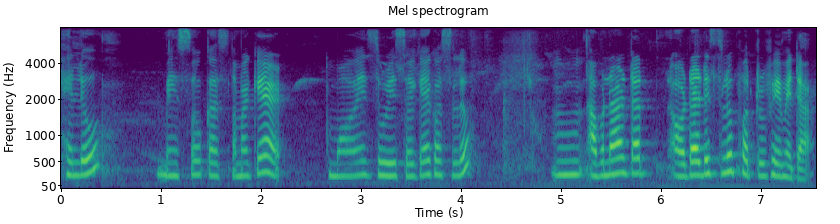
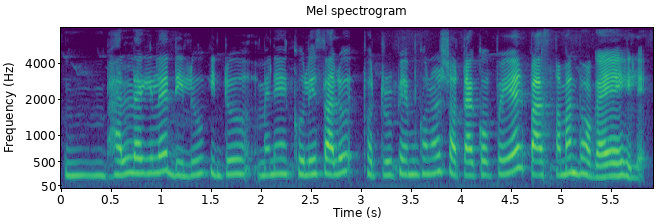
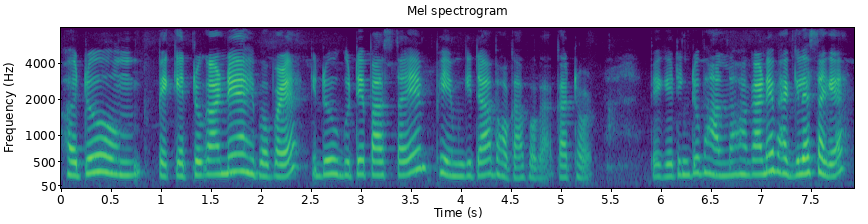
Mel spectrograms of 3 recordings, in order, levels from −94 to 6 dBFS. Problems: constant background noise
